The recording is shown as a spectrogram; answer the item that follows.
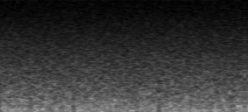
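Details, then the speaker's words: Simulated tinnitus, violet-noise type: one of ten tones emulating common tinnitus sounds, heard as a steady, very high-pitched hiss with no low sounds. "there are ten tones which make up the most common tinnitus sounds each is a different waveform and frequency the idea is that your tinnitus should sound similar to one of the following tones"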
